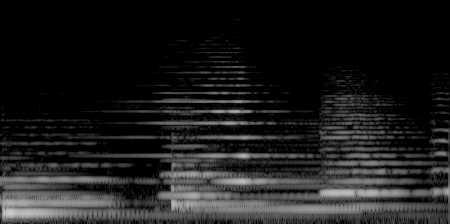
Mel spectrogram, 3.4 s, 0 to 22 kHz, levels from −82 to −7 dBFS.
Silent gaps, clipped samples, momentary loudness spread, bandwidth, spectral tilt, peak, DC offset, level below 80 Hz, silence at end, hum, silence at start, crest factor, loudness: none; under 0.1%; 14 LU; 11.5 kHz; -6.5 dB/octave; -20 dBFS; under 0.1%; -70 dBFS; 0 s; none; 0 s; 14 dB; -35 LUFS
